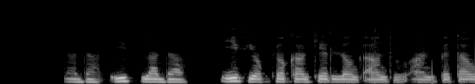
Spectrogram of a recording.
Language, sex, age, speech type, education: Nigerian Pidgin, male, 15-29, spontaneous, tertiary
